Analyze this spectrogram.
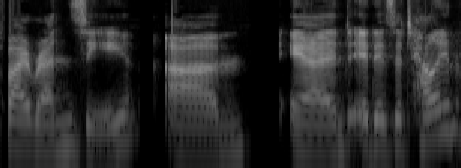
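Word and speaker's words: Firenze: i wasn't even anywhere near right um it's virenzi um and it is italian for the city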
